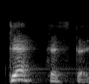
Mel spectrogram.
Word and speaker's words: détester: Do me the first syllable of the word hate. Come on, you can do it. You've done it beautifully. De. No. I've told you there's an acute on it.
